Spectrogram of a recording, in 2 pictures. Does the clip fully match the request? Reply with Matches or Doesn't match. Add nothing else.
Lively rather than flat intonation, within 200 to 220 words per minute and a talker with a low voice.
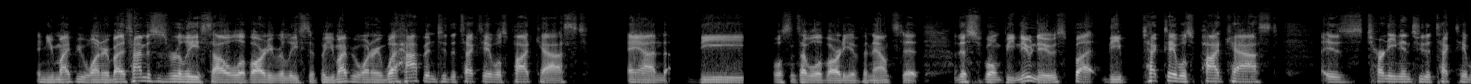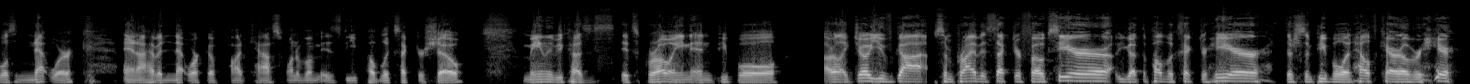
Doesn't match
